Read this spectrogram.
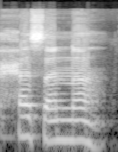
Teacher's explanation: وقف کریں گے تو اس گولتا کو ہا ساکنہ بنائیں گے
